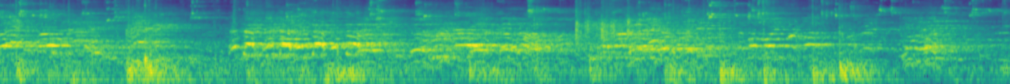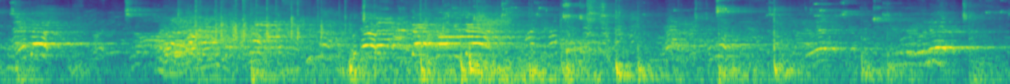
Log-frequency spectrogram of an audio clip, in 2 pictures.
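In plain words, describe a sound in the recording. Spectators cheer and shout nearby.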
